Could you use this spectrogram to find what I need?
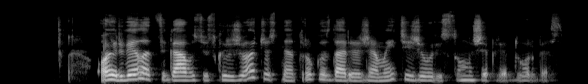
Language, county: Lithuanian, Telšiai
